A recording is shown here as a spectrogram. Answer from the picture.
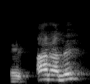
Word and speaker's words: árabe: Il y a un accent sur le premier A. El árabe.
